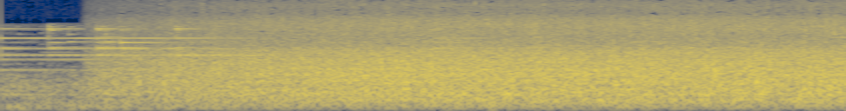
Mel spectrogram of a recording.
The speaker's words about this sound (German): Wie aus einem breiten Spalt quillt das Wasser aus der Karstwand raus, springt in mehreren kleinen Wasserfällen über die Steine und meandriert näher durch die Fläche vor Alp durch.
